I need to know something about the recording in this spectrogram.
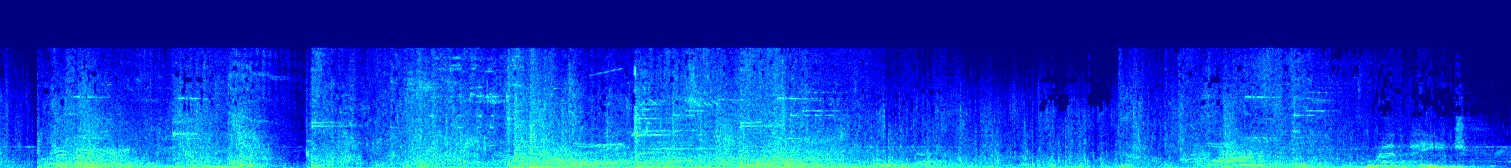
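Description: Spell effects crackle and blast in a rapid game fight.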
